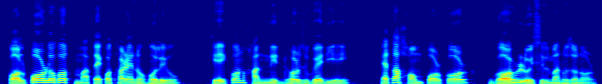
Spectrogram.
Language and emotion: Assamese, neutral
